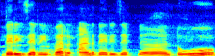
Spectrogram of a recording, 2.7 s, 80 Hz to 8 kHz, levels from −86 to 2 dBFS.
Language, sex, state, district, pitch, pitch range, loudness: English, female, Chandigarh, Chandigarh, 205 Hz, 200-215 Hz, -14 LUFS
